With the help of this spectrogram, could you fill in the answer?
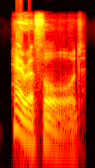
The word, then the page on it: Hereford: British English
